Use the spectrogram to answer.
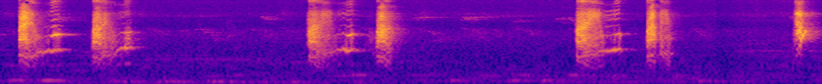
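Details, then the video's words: Long-tailed shrike singing to stir quiet birds into responding, delivering loud harsh rasping notes in pairs and threes, separated by pauses of about one to two seconds, with a faint low hum underneath. "CENDET GACOR ❗RAJANYA DONGKRAK EMOSI CENDET DIAM LANGSUNG NYAUT GACOR IKUTAN BUNYI"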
